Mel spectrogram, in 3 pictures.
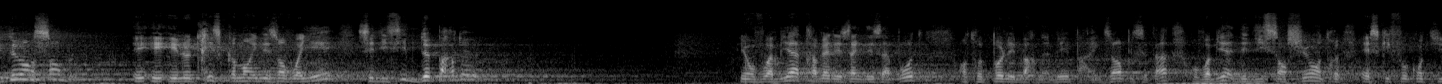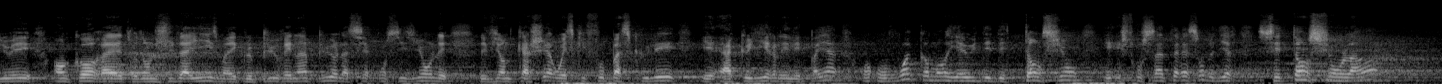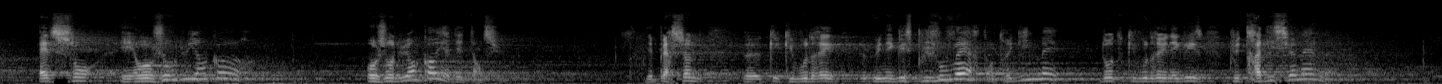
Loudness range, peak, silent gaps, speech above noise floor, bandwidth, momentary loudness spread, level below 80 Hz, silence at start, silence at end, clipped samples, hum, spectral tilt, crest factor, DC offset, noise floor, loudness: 5 LU; -6 dBFS; none; 26 dB; 11.5 kHz; 15 LU; -54 dBFS; 0 s; 0 s; under 0.1%; none; -4 dB/octave; 26 dB; under 0.1%; -57 dBFS; -31 LUFS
